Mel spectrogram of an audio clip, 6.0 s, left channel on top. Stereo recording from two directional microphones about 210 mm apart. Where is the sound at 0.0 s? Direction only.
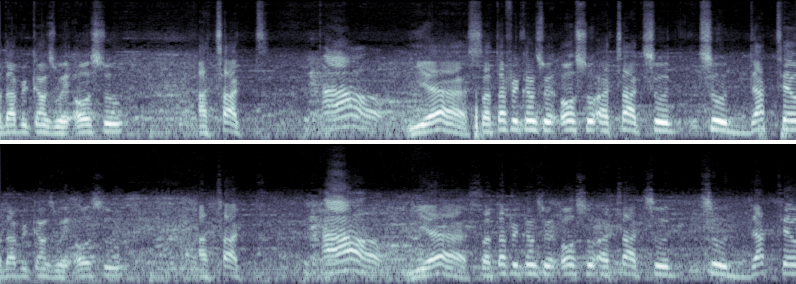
55° left (ahead or behind).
